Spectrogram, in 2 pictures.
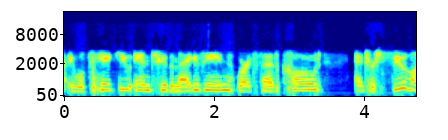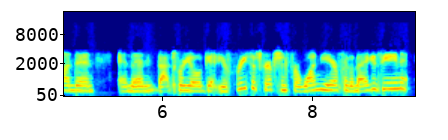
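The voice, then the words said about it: Canadian accent. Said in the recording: “can you hear my Canadian accent really coming out? How many times am I saying A today here for you?”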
